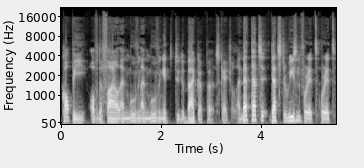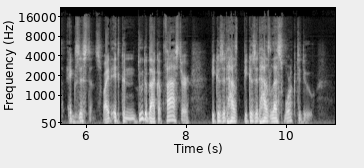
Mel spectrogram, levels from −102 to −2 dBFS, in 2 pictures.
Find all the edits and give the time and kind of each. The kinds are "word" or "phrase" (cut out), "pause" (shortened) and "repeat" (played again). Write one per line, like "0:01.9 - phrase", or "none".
0:01.6 - repeat
0:05.2 - repeat
0:09.0 - repeat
